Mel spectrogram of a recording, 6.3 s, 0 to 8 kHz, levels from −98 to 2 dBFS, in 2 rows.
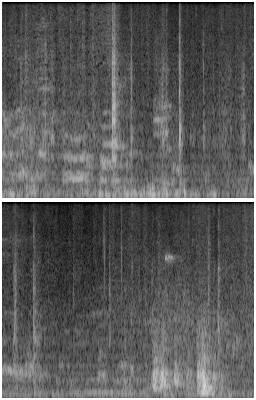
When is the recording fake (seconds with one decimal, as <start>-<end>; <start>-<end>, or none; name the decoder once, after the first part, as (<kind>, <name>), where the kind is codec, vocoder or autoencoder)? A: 1.4-2.3 (autoencoder, DAC-VAE)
